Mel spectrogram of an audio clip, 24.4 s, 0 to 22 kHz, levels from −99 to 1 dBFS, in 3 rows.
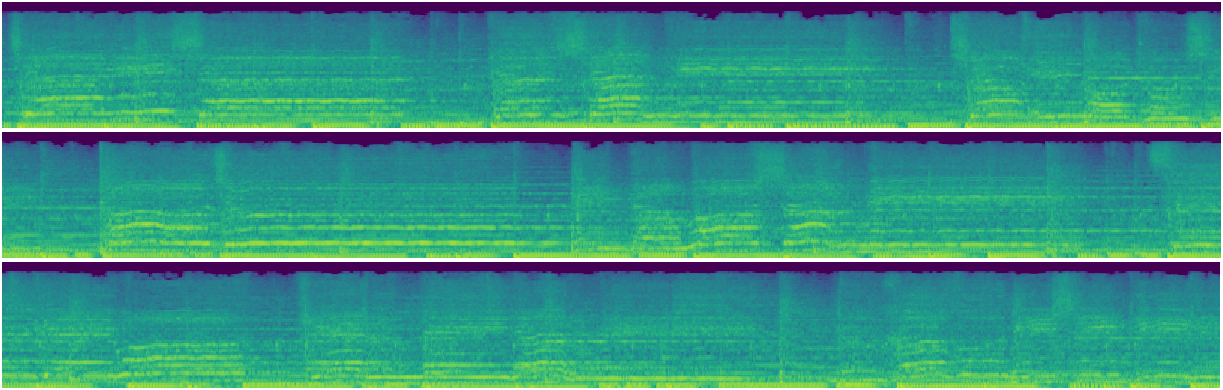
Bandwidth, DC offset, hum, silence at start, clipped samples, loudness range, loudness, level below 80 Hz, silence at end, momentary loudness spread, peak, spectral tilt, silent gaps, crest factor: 15.5 kHz; 0.2%; none; 0 s; under 0.1%; 1 LU; -16 LUFS; -20 dBFS; 0 s; 3 LU; -4 dBFS; -5.5 dB/octave; none; 10 dB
